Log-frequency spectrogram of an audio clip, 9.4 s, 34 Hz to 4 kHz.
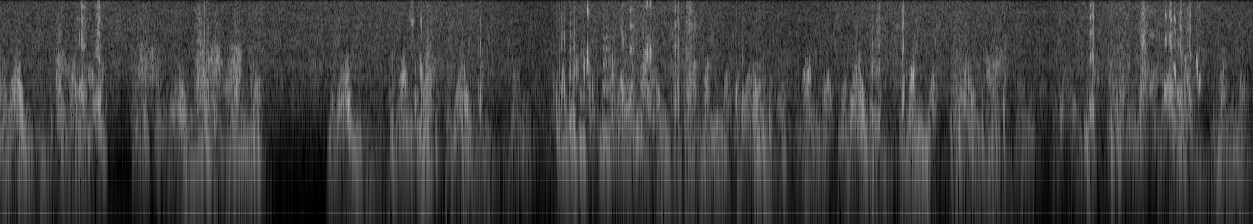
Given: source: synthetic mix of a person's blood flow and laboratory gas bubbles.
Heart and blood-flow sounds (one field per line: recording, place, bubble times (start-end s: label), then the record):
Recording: Doppler ultrasound of blood flow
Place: precordium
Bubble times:
0.00-0.06 s: bubbles
0.38-0.82 s: bubbles
0.98-1.23 s: bubbles
1.46-1.83 s: bubbles
1.86-1.99 s: bubbles
2.92-3.00 s: bubbles
3.04-3.66 s: bubbles
4.14-4.91 s: bubbles
5.04-5.25 s: bubbles
5.50-5.95 s: bubbles
6.52-6.64 s: bubbles
6.74-6.83 s: bubbles
7.12-7.58 s: bubbles
7.94-8.01 s: bubbles
8.12-8.25 s: bubbles
8.28-8.49 s: bubbles
8.52-9.04 s: bubbles
From the record:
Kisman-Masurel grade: 242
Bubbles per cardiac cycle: several, 3 to 8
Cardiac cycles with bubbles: 100%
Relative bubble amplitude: moderate (0.250 to 0.450)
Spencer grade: 3 (all of the cardiac periods contain showers or single bubble signals, but not dominating or overriding the cardiac motion signals)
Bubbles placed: only in the low amplitude regions of the cardiac cycle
